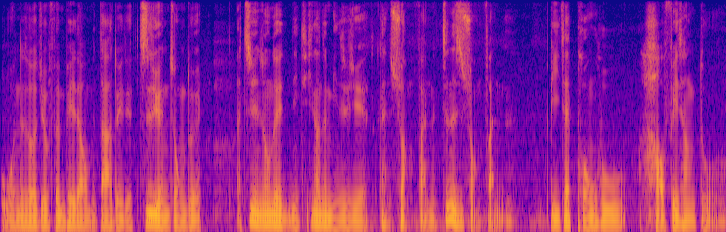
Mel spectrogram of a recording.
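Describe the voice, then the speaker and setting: A man with a Taiwanese accent, very deep and low in pitch, at a fairly quick pace, dry and close with no echo in a very clean recording with a silent background. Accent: Taiwanese Mandarin. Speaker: podcast co-host. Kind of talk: casual chat.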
